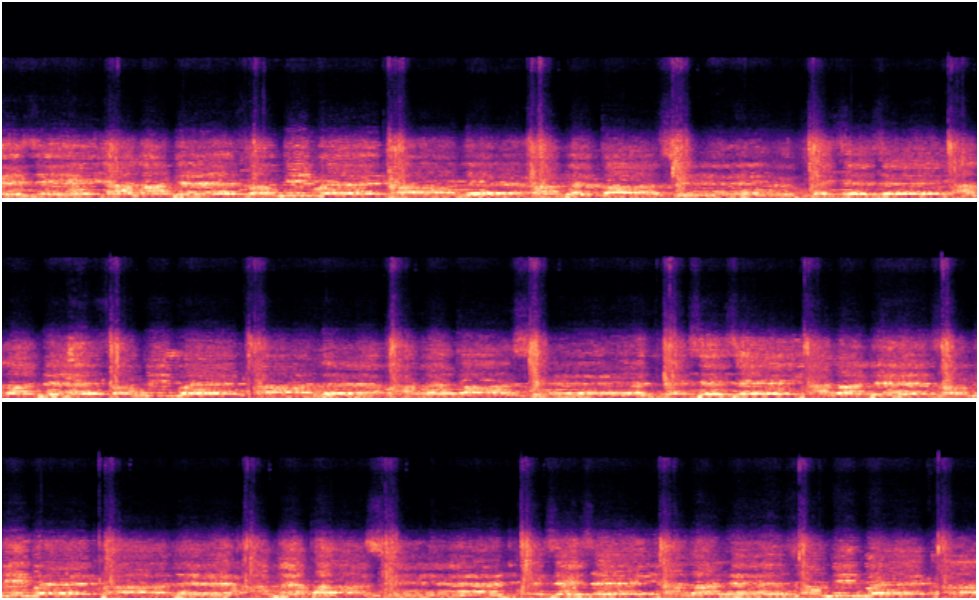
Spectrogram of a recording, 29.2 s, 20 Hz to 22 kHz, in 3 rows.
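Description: Men's voices chanting a Balti noha together, with a steady beat of sharp slaps from matam (chest-beating with the palms) landing about every 0.7 seconds.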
